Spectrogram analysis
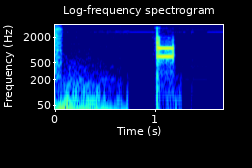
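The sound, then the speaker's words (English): DTMF tone keyed from a phone to link a radio repeater: one brief, clean dual-tone beep follows a short burst of low noise that cuts off, with silence before and after the beep. “So now I can key into Warren, which is linked to W8MAC tomorrow. Do it right from my phone.”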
